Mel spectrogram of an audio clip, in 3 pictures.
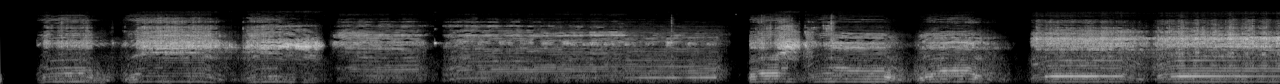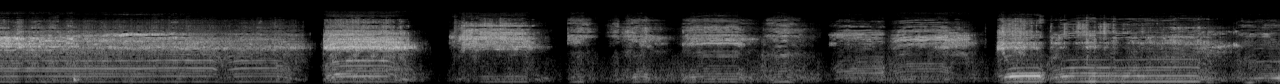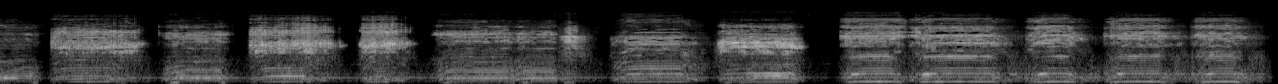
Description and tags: A USB robotic arm moving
